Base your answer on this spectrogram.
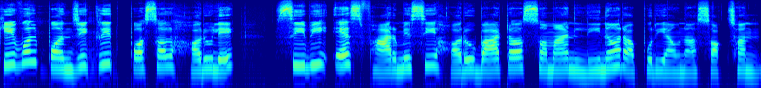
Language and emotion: Nepali, neutral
